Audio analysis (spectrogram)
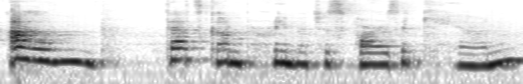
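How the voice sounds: A woman's fairly high voice with a slightly mellow tone and a slightly husky edge, ordinary pitch variation, and a moderate pace.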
